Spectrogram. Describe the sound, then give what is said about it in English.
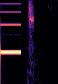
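A steady, sustained censor bleep tone plays for under half a second, then cuts off abruptly, followed by a brief burst of muffled noise that fades away. “That's the sort of thing that I need to beep.”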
